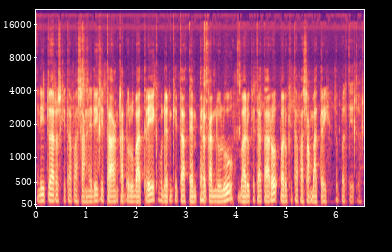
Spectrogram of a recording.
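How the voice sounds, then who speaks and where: A man's voice: fairly low pitch, little pitch movement, racing, gravelly, muffled recording. A man gives an unscripted hands-on repair tutorial, explaining step by step and often repeating himself. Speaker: phone repair tutorial presenter.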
